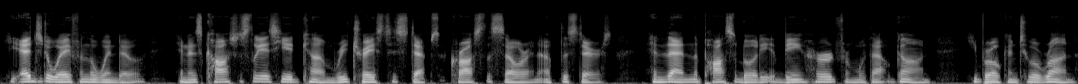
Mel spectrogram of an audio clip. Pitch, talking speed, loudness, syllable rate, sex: 110 Hz, 205 wpm, -22 LUFS, 5.6 syllables/s, male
